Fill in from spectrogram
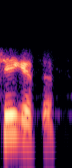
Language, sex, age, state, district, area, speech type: Maithili, male, 30-45, Bihar, Purnia, rural, conversation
